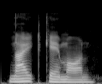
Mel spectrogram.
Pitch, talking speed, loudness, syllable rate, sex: 120 Hz, 175 wpm, -18 LUFS, 3.6 syllables/s, male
